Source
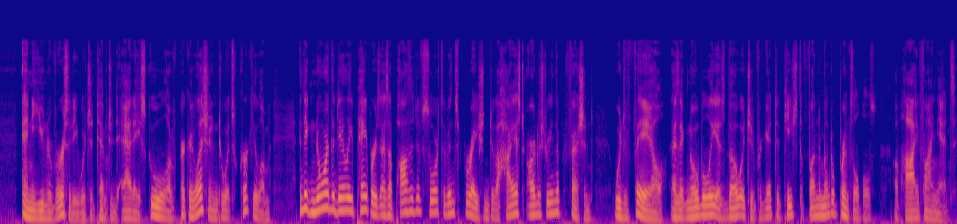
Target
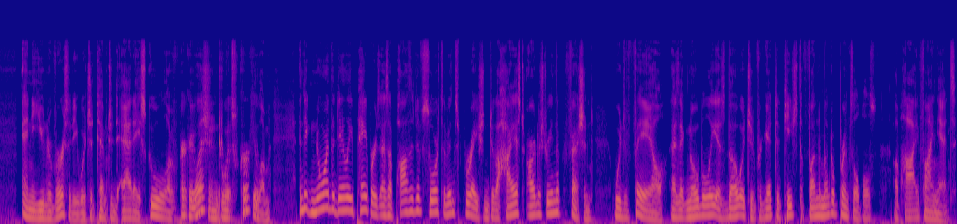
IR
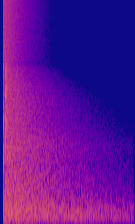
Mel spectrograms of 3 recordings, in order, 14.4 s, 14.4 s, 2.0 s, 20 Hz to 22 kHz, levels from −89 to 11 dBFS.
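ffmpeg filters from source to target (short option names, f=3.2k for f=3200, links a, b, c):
-filter_complex "[0:a]asplit=2[a][b];[b]acompressor=threshold=-34dB:ratio=6,volume=-3dB[c];[a][c]amix=inputs=2:normalize=0,alimiter=limit=-18.5dB:level=0:latency=1:release=248,asplit=3[d][e][f];[d]afade=t=out:st=2.56:d=0.02[g];[e]asplit=2[h][i];[i]adelay=30,volume=-5.5dB[j];[h][j]amix=inputs=2:normalize=0,afade=t=in:st=2.56:d=0.02,afade=t=out:st=3.87:d=0.02[k];[f]afade=t=in:st=3.87:d=0.02[l];[g][k][l]amix=inputs=3:normalize=0,volume=-5.5dB"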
